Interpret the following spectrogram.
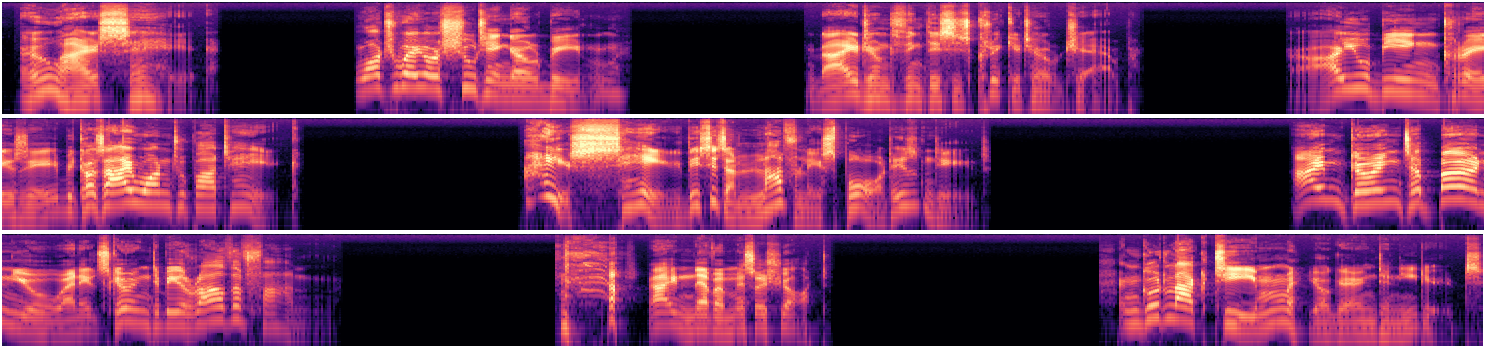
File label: Character Voice; UT4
